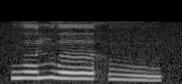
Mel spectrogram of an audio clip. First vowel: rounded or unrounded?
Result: rounded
